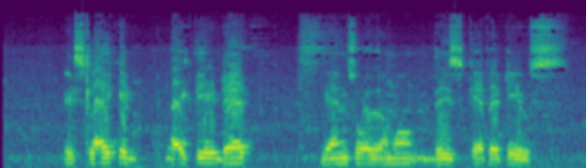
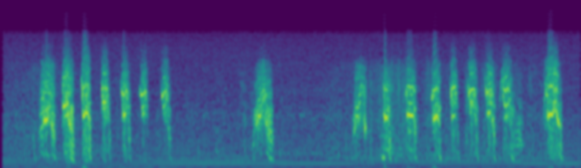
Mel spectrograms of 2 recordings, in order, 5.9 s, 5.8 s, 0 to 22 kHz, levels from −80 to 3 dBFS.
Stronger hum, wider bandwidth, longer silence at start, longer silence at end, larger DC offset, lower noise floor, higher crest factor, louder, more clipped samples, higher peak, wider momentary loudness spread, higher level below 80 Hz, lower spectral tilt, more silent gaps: neither; first, 16 kHz vs 10.5 kHz; second, 0.25 s vs 0.4 s; about the same, 0.2 s vs 0.2 s; neither; second, -35 dBFS vs -41 dBFS; about the same, 12 dB vs 14 dB; about the same, -10 LUFS vs -11 LUFS; neither; about the same, 0 dBFS vs 0 dBFS; about the same, 9 LU vs 9 LU; first, -42 dBFS vs -56 dBFS; first, -4 dB/octave vs -1.5 dB/octave; neither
